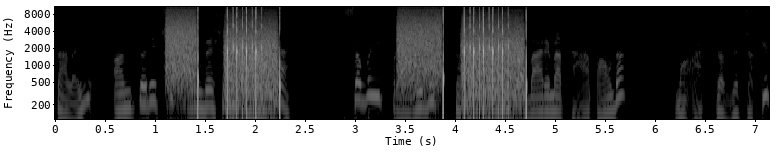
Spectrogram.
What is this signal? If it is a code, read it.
Pulse dialling, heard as a rotary dial, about 10 pulses a second, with speech in Nepali. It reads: 4 5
